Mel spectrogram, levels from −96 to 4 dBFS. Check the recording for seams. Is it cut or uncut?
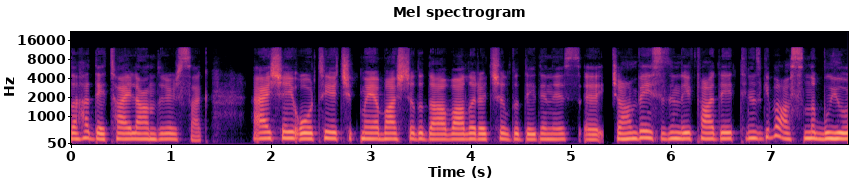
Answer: cut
